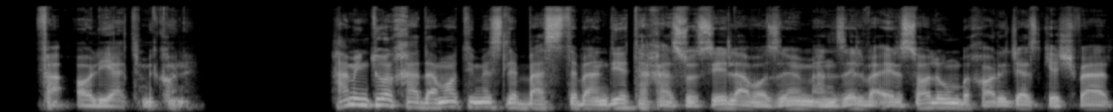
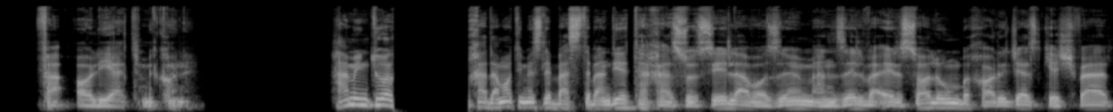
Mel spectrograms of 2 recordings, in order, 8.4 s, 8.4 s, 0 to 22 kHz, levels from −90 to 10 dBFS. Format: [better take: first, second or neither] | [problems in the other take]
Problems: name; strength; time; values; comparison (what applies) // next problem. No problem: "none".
first | audio freezing; at 3 s for 0.5 s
